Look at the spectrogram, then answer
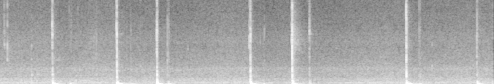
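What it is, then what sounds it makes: Plastic laptop keyboard being typed on. Fingertips type lightly on the white plastic keys of a small blue plastic HP laptop. The result is sparse, dull, low taps with short, dry clicks, spaced irregularly over a steady low background hiss.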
